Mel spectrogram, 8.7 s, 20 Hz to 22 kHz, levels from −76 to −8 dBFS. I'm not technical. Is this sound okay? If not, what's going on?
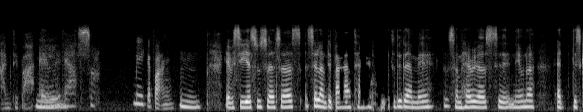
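No. Between 5.07 and 5.91 s, the call's echo canceller likely mistook this talker for echo while both sides spoke at once, and turned them down. This is speech suppressed in double talk: the voice sinks sharply.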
